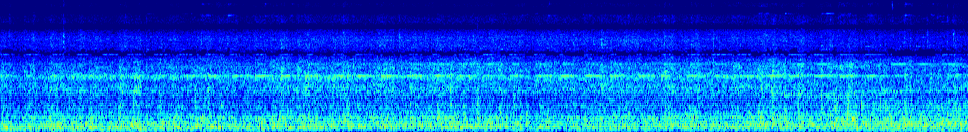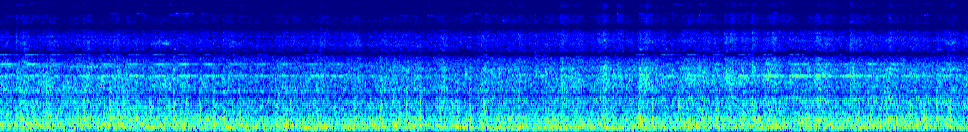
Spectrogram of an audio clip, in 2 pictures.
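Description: Freight train of hopper and gondola cars rolling past, steel wheels running on the rails in a steady, unbroken noise.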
